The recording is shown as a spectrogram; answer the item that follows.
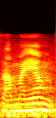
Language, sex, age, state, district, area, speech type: Telugu, female, 30-45, Andhra Pradesh, Konaseema, rural, read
